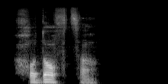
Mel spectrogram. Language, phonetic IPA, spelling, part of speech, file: Polish, [xɔˈdɔft͡sa], hodowca, noun, Pl-hodowca.ogg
